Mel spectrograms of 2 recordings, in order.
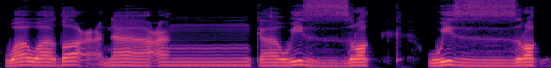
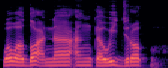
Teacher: Za itu merupakan huruf yang keluar dari lidah. Kemudian dia huruf yang memiliki sifat yang mengalir dan dia memiliki sifat namanya saofir. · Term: Za sukun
